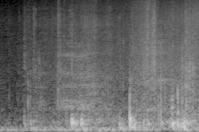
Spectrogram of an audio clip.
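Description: horse hooves clip-clopping

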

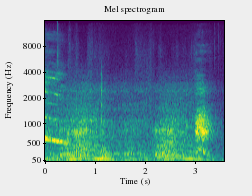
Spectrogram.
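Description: car driving off

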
